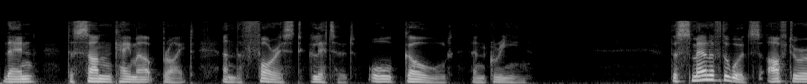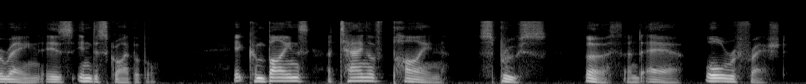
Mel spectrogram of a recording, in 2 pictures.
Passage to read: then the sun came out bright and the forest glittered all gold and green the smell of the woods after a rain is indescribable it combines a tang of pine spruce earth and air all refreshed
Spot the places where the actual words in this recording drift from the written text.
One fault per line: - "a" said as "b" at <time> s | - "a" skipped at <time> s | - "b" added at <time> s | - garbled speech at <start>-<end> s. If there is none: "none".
none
